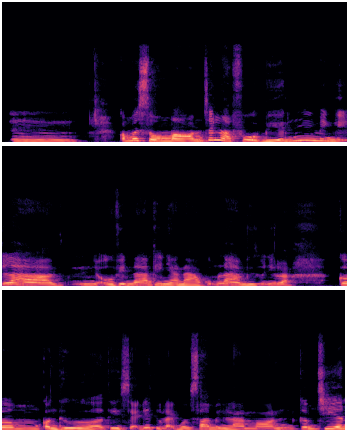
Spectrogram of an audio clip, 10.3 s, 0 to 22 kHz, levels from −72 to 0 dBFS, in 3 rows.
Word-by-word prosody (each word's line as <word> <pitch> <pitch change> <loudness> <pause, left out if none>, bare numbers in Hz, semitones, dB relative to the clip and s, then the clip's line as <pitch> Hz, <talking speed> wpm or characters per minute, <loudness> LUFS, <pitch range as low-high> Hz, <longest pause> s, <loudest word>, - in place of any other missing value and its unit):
Ừm, 215 -5 -5 0.4
có 225 - -1
một 300 +4 +4
số 240 -9 +3
món 195 +2 +5
rất 370 - 0
là 345 -5 +4
phổ 220 -6 +1
biến, 200 - 0
mình 260 -6 -2
nghĩ 215 - -5
là, 220 -9 +3 0.2
ừm, 200 +1 -6
ở 185 -2 -3
Việt 200 +2 0
Nam 230 +3 0
thì 235 - -2
nhà 195 -2 +1
nào 180 -1 +1
cũng - - -9
làm, 225 -5 0
ví 180 - +1
dụ 200 - -7
như 210 - -7
là 195 -3 -2 0.4
cơm 245 -2 0
còn 200 -4 +3
thừa 180 -3 +3
thì 185 0 +1
sẽ 170 - -7
để 225 +1 -2
tủ 180 - -5
lạnh 175 +1 -4
hôm 200 +1 -1
sau 225 +3 -2
mình 195 -4 -1
làm 170 -1 -3
món 165 +2 -2 0.2
cơm 255 -1 -2
chiên. 275 0 +3
205 Hz, 230 wpm, -20 LUFS, 185-240 Hz, 0.4 s, món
